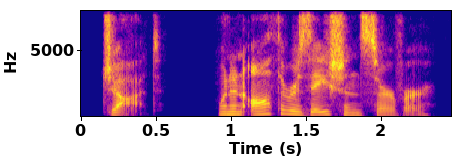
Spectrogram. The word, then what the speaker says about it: JWT: The JSo web token or JWT pronounced Jot.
